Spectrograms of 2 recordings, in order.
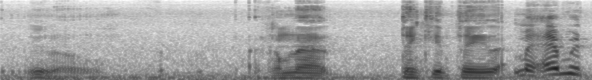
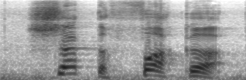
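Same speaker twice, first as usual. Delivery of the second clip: angry dismissal; 9 semitones higher than usual. Real, not acted. Ranting at Ayesha Curry.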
